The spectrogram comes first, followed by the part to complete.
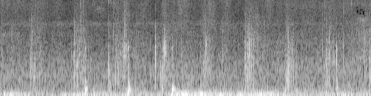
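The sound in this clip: Footsteps of hikers walking along a flat trail toward a pond: a quiet, steady series of soft steps in an uneven rhythm over faint background noise.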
